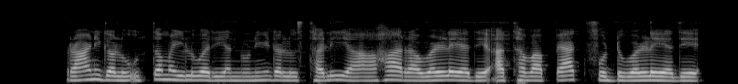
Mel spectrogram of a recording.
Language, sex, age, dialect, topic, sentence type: Kannada, female, 25-30, Coastal/Dakshin, agriculture, question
